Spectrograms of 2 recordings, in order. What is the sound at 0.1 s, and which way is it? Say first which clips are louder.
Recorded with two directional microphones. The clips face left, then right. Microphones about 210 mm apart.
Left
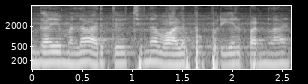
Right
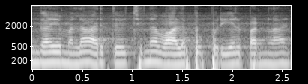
A woman's voice: right 3 dB; 50° right (ahead or behind).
